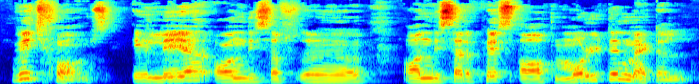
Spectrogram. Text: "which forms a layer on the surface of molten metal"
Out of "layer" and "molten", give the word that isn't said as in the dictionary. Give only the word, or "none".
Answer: none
